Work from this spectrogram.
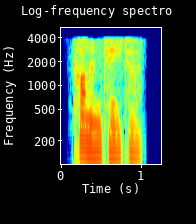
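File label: "commentator", English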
